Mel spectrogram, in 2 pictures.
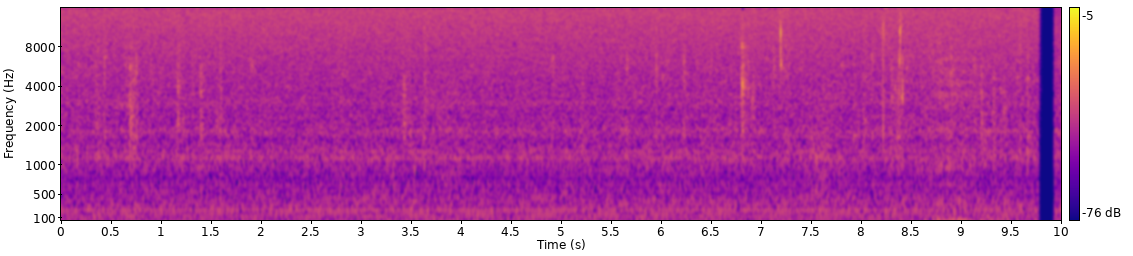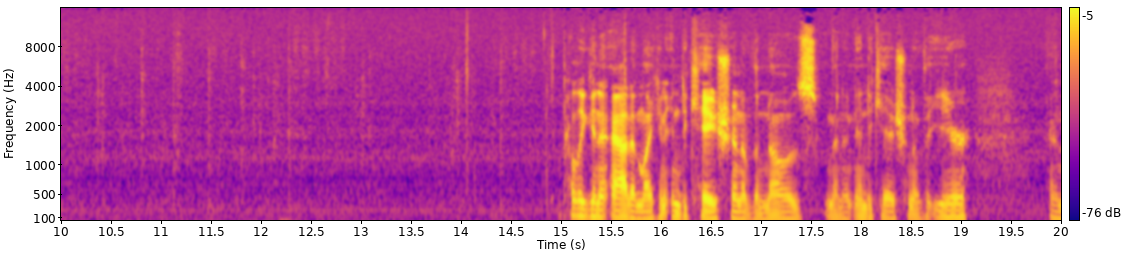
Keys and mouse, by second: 1.1 g, 1.3 f, 2.0-5.2 drag, 3.3 ctrl+s, 4.3 right click, 6.7 KP_1, 9.1 x, 9.3 f, 9.8-12.7 drag, 10.5 x, 10.7 f, 11.8 f, 13.0-14.0 drag, 13.9 f, 14.3-16.2 drag, 15.6 ctrl+s, 16.2-17.3 middle drag, 19.0-20.0 middle drag.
